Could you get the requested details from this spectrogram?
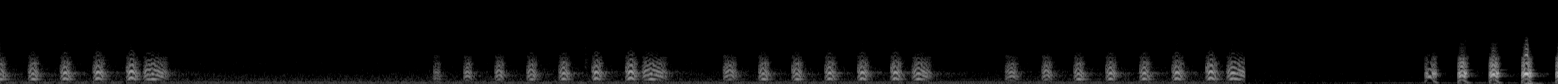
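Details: On the Leesville nest camera, a male barred owl calls from the box for 45 minutes. Repeated runs of fast, evenly spaced hoots, each closing on a longer quavering note, a brief silent gap, then loud hoots resume.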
